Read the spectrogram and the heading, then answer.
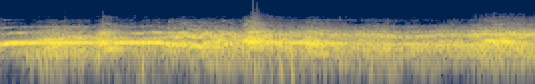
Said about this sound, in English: King heard the sharp howls of a wolf, and then a second wolf could be heard. But these were familiar and expected noises in the night.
